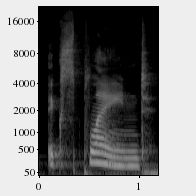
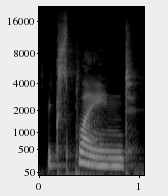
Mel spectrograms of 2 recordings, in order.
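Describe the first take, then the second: Both takes have the same delivery.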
